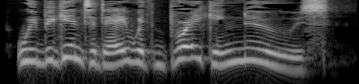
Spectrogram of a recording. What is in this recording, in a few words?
News Anchor Female Breaking News Intro; Talking Sound Effects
